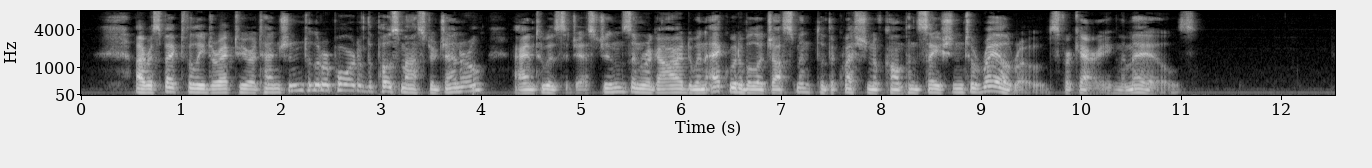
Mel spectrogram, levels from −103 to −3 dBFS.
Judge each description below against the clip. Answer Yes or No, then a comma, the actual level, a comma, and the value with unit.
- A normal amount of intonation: Yes, average, 3.9 semitones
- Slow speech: No, average, 160 wpm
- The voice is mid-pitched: No, low, 125 Hz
